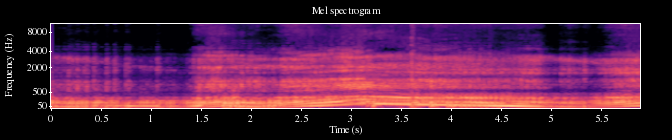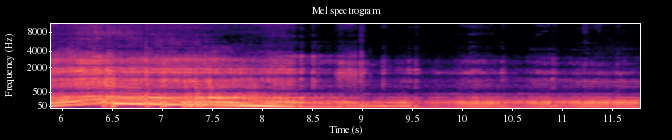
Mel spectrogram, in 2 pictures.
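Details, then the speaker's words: Audi S3, hot engine with warm oil: a loud, uneven idle and two revs that stumble and lump like an old tractor, with a slight turbo whistle; misfires blamed on a leak, suspected at the aluminium injector wells. "Et donc là on entend bien les ratés dont je parlais à Ouais. cause de la fuite ossurale."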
